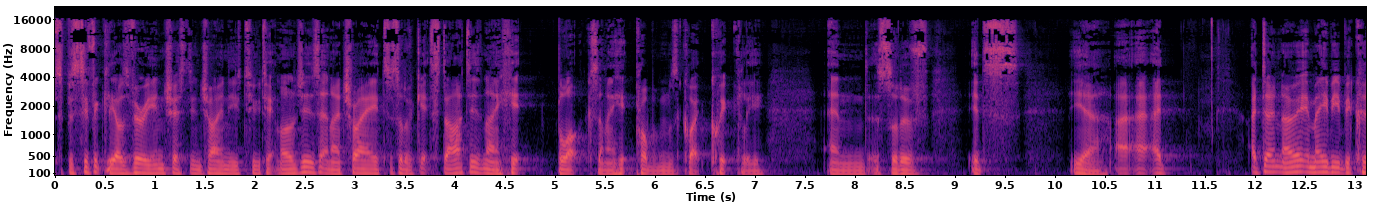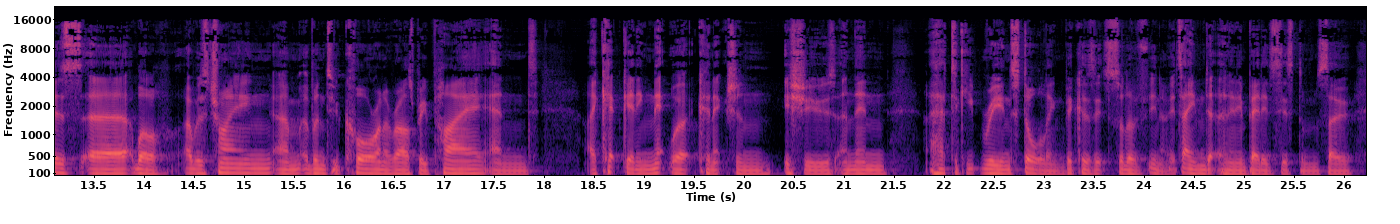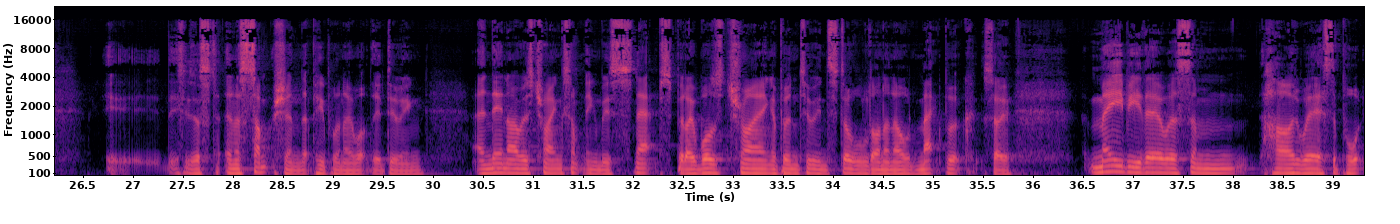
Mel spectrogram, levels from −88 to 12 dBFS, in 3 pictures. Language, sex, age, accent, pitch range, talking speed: English, male, 30-49, British, 90-105 Hz, 180 wpm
